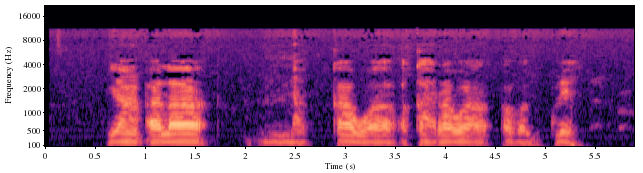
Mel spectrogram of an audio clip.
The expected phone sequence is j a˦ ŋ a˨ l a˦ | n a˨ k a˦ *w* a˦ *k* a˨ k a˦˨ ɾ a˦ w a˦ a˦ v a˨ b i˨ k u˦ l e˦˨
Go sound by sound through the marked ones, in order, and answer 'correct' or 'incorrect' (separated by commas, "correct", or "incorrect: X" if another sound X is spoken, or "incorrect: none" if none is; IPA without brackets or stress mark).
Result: correct, incorrect: none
